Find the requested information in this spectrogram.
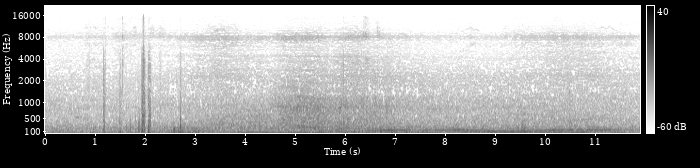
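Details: Low rumbling vehicle and wind noise with a few sharp knocks, and no animal calls.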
